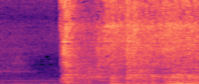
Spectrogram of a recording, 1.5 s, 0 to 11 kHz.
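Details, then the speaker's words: 1992 Chevrolet Camaro Z28 hard to start: short crank, catches abruptly, then uneven lumpy sputtering idle; when it catches it idles 3–4 minutes, roughening until it stalls. Fuel filter and ignition control module already replaced; MAP, O2 and coolant sensors new. "It's hard to start, it'll catch sometimes, sometimes it won't."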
